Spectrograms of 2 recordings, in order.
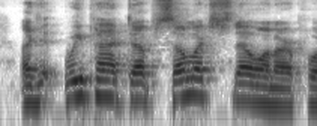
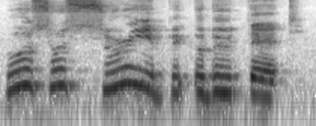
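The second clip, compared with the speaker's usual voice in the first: very high, slow Canadian cartoon voice; Canadian accent; 9 semitones higher, slower than usual. Retelling a Baby Yoda video, high slow Canadian accent. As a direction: squeak out a Canadian apology. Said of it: "he makes that little character say".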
